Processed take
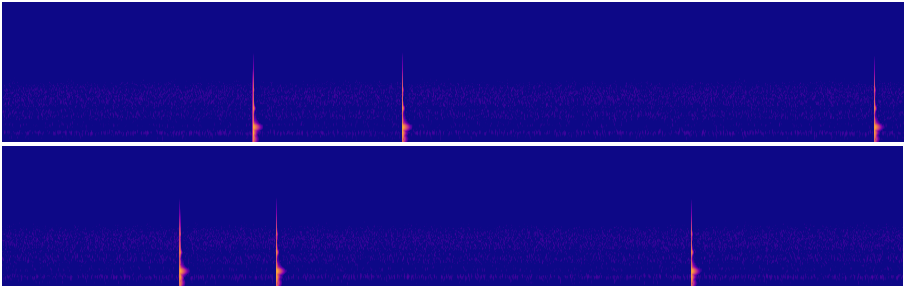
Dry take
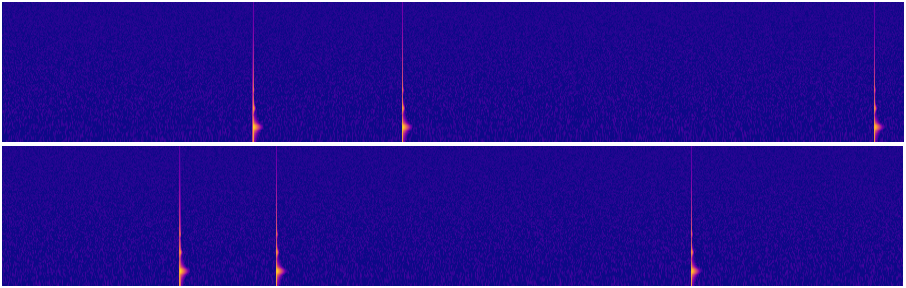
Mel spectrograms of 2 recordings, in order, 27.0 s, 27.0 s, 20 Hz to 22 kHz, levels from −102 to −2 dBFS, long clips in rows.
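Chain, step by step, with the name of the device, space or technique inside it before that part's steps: bass amplifier (compressor 4:1, threshold -17 dBFS, peak gain reduction 5.5 dB; speaker cabinet 89–2200 Hz, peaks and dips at 89 Hz -5 dB, 140 Hz -8 dB, 210 Hz +5 dB, 310 Hz -10 dB, 500 Hz -7 dB, 960 Hz -4 dB)

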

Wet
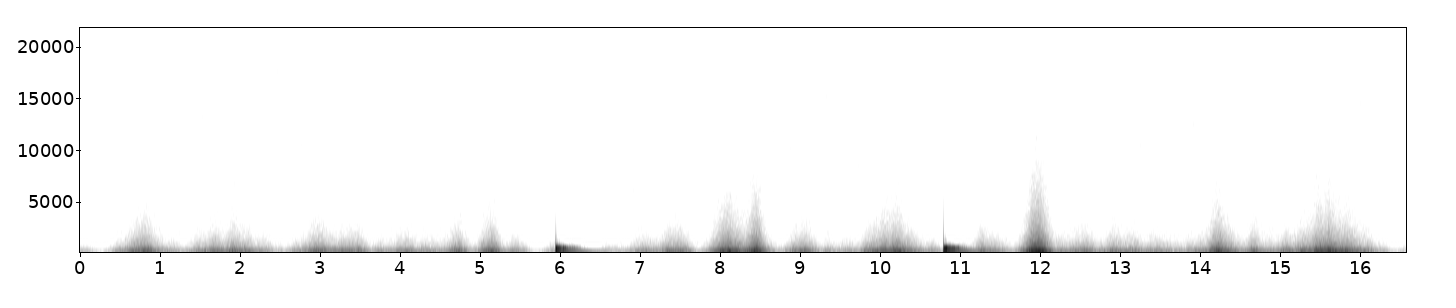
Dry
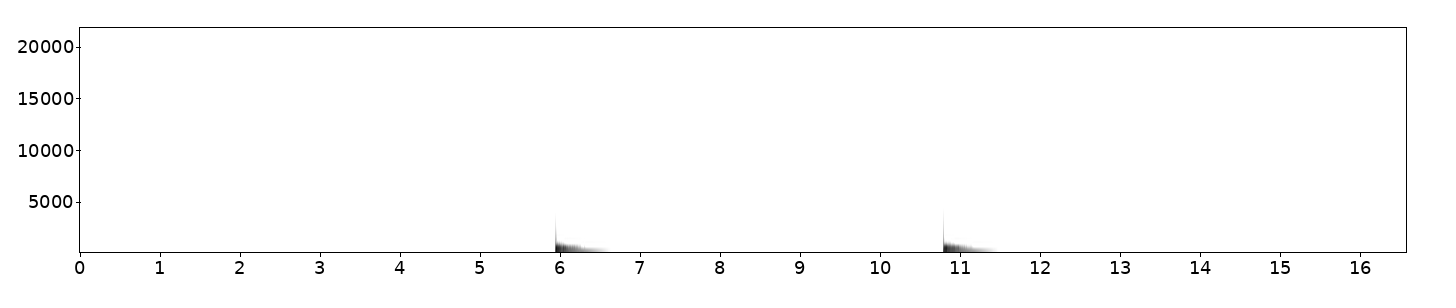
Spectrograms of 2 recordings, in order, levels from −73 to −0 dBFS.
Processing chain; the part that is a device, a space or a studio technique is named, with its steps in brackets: smartphone video outdoors (wind noise 270 Hz -44 dBFS; AGC gain up to 14 dB; gain -1 dB; AAC 96 kbps 48000 Hz)

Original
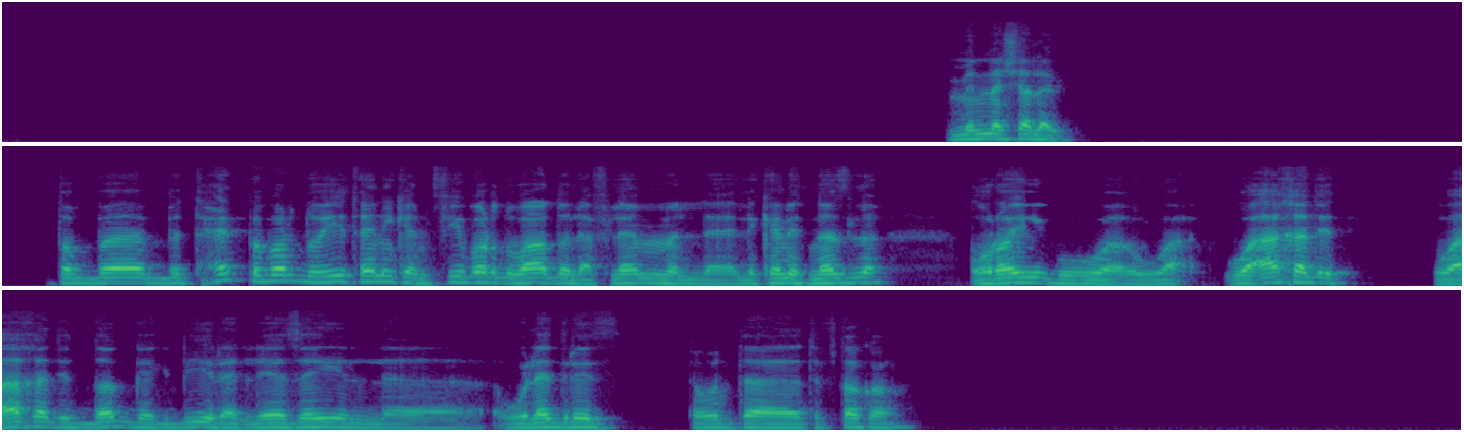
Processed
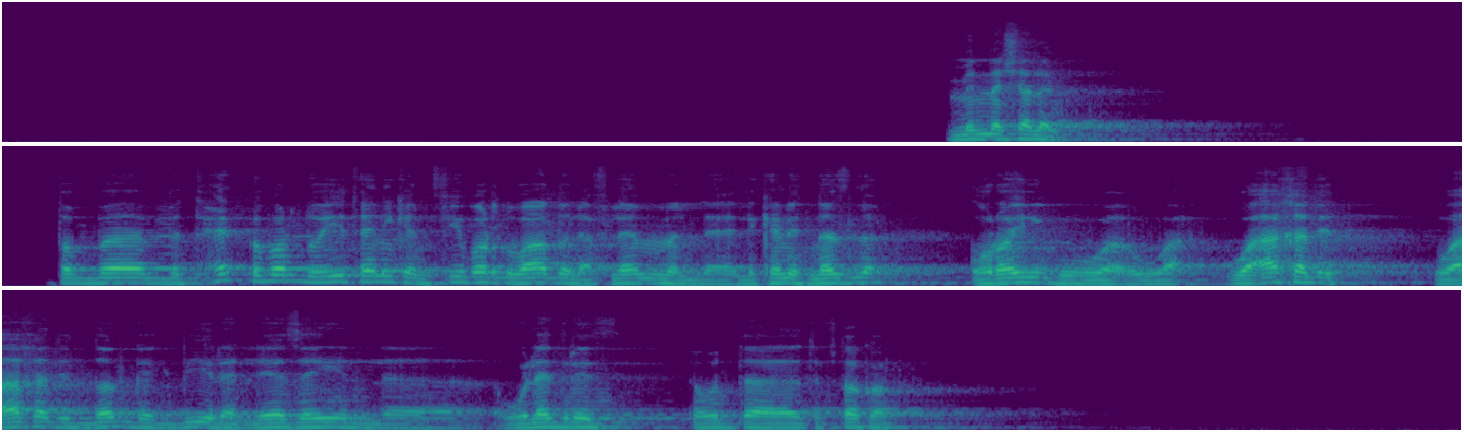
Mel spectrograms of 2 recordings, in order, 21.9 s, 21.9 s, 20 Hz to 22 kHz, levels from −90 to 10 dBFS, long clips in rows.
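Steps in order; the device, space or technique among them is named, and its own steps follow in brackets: saturated reverb return (on a send at -11.5 dB: reverb RT60 1.4 s, pre-delay 42 ms + soft clip -23.5 dBFS, distortion -11 dB); on the sum: gain -5.5 dB

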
